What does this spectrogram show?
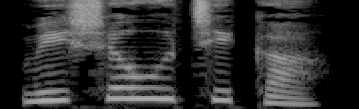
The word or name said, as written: ವಿಷೂಚಿಕೆ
